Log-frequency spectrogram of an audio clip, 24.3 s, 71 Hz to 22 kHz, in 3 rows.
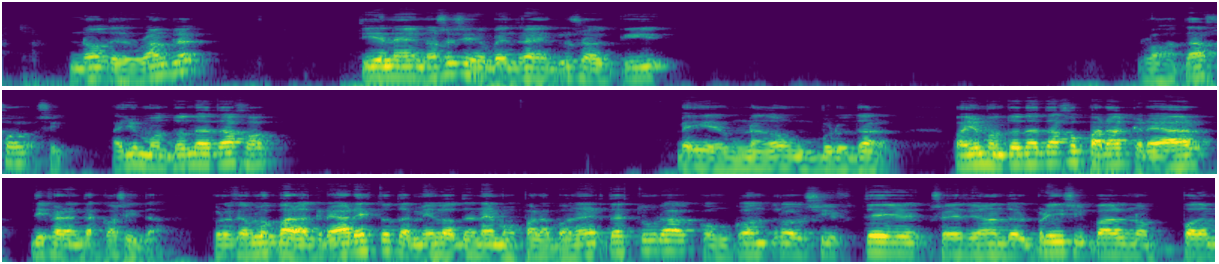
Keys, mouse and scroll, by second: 18.4 right drag, 18.7 right click.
